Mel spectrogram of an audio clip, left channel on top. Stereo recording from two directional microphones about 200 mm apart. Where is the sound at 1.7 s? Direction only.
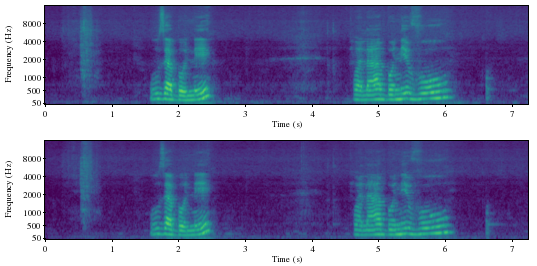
35° left (ahead or behind).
